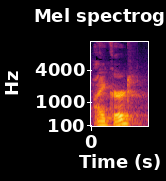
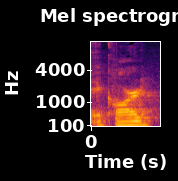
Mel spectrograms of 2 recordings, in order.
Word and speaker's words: Eichard: This came from Eichard, and I was pronouncing that wrong in the past. I always said Icard, and it was just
